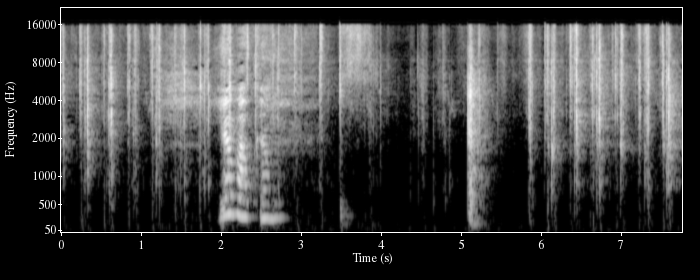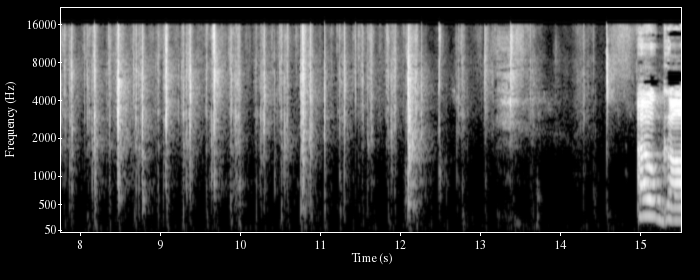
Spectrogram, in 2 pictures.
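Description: Paper cards flick and riffle rapidly in a woman's hands.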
